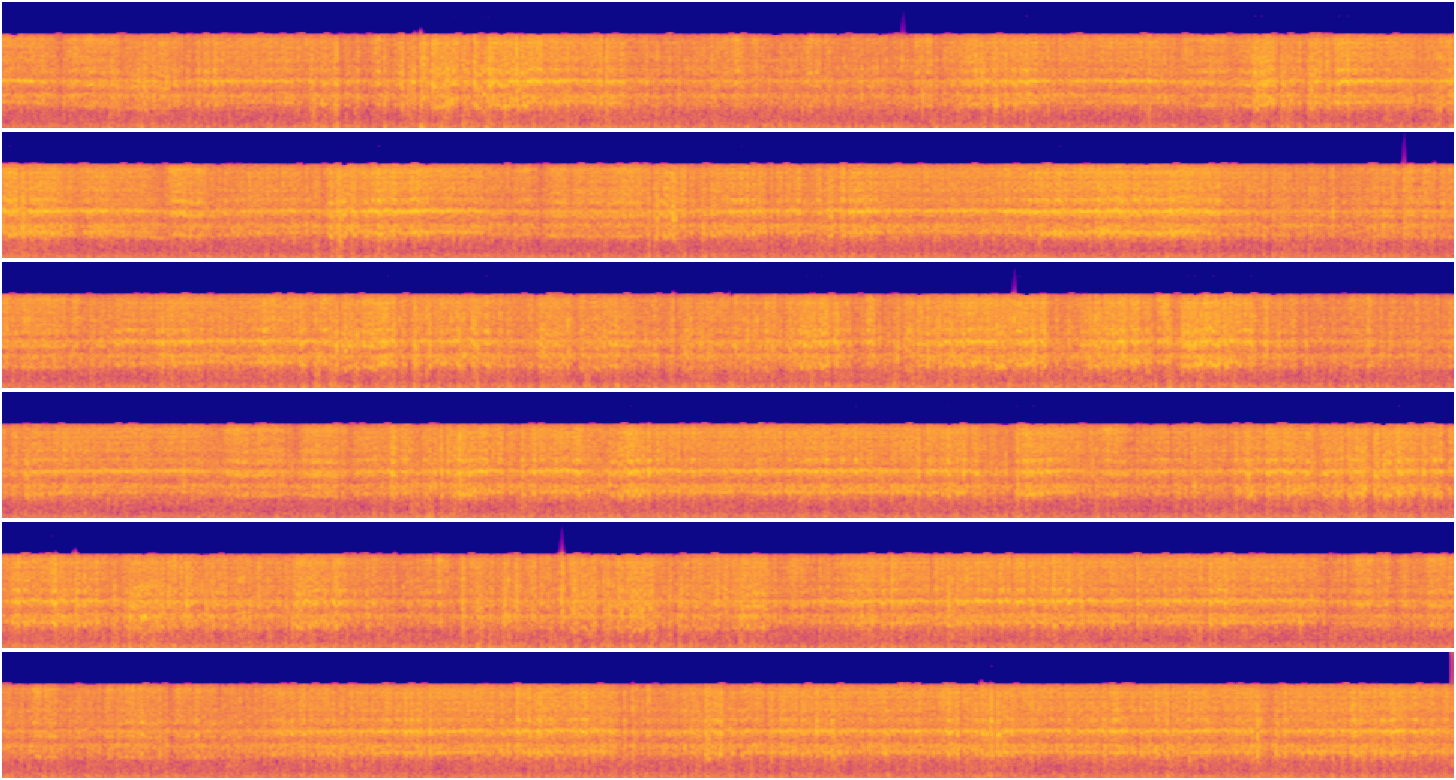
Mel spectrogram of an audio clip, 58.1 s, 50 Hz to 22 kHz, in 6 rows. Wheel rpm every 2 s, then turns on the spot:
220, 230, 210, 230, 230, 230, 220, 230, 220, 210, 230, 220, 220, 220, 220, 230, 230, 230, 230, 230, 210, 210, 230, 230, 210, 230, 230, 230, 230.
none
